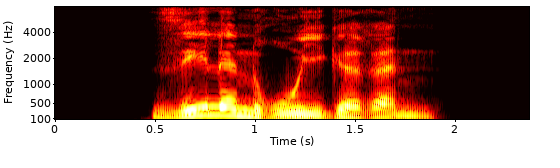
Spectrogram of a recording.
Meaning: inflection of seelenruhig: 1. strong genitive masculine/neuter singular comparative degree 2. weak/mixed genitive/dative all-gender singular comparative degree
- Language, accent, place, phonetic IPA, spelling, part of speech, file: German, Germany, Berlin, [ˈzeːlənˌʁuːɪɡəʁən], seelenruhigeren, adjective, De-seelenruhigeren.ogg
